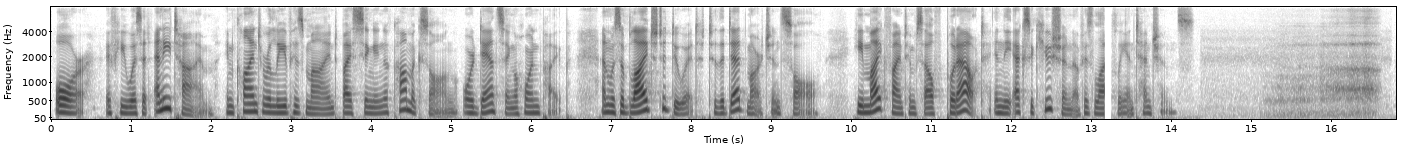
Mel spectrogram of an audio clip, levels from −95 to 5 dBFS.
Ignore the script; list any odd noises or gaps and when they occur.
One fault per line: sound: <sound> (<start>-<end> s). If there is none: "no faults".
sound: dropout (13.2-13.3 s)
sound: breath (15.1-16.7 s)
